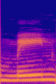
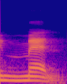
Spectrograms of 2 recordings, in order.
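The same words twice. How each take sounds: First: मेन with a long "ay" vowel, like main; wrong long vowel. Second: मैन with a short open "a", as in man; short A sound. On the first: Teacher showing learners what not to read, मेन with long "ay". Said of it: "मेन करके नहीं पढ़ेंगे". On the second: Teacher correcting the reading for learners, मैन with short "a". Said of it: "short sound रहेगा". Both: Shown as a demonstration.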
